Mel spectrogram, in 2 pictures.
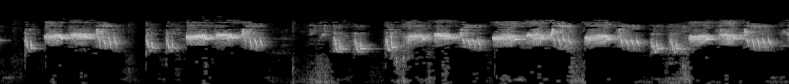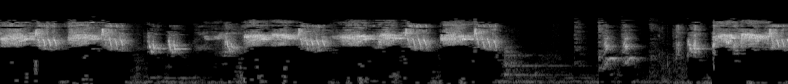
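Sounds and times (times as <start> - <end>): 
Asian pied starling in varied full song with fill-in phrases: 0.3 - 15.7.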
